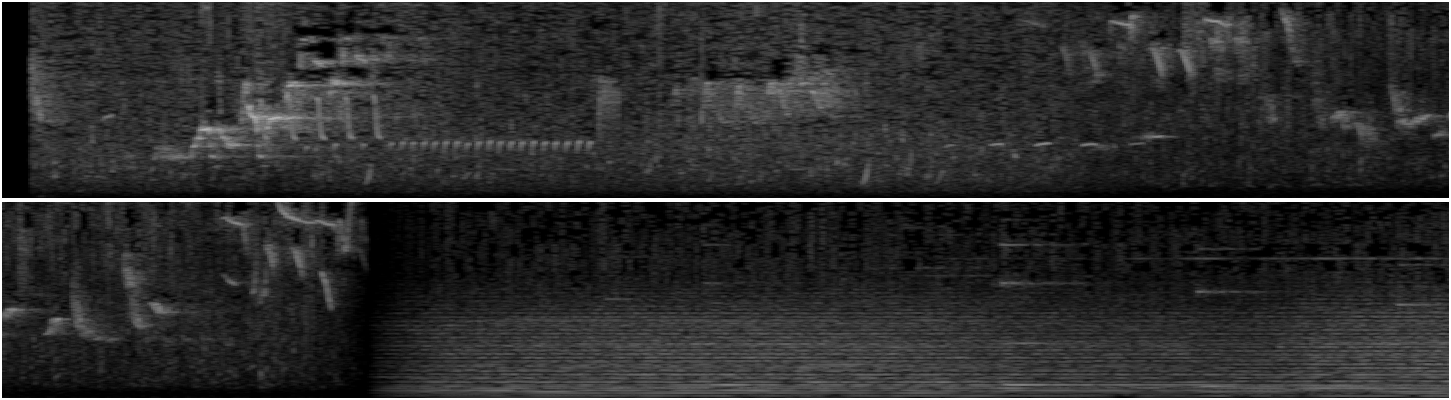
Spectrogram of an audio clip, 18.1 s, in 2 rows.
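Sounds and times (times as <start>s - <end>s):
songbirds chirping and whistling: 1.0s - 11.3s.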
